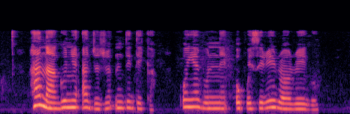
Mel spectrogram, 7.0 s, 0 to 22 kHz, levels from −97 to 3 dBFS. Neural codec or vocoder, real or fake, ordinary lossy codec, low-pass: none; real; none; 7.2 kHz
